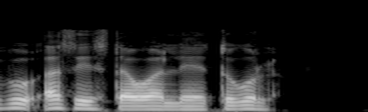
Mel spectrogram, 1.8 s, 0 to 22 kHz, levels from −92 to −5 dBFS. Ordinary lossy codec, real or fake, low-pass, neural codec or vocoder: none; real; 7.2 kHz; none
